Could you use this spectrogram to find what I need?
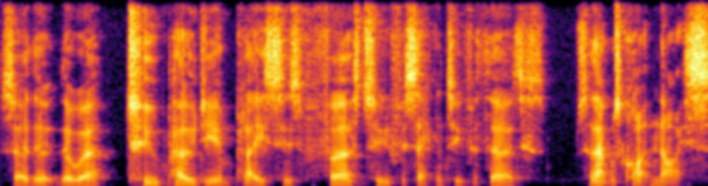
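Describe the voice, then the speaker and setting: In an English accent, a man speaks with a very deep, low pitch and big swings in loudness, captured in a very clean recording with a silent background. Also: ordinary pitch variation, moderate pace. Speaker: podcast host. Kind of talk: podcast monologue. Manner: quiet and soft.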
